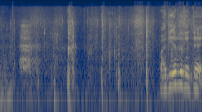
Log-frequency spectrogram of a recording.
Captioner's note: panting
